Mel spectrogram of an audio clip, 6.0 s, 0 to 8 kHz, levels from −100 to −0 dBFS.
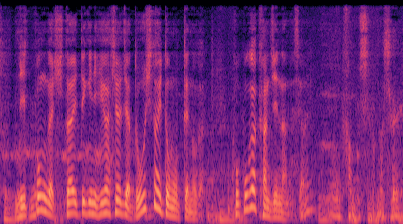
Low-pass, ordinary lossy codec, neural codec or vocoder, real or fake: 7.2 kHz; none; autoencoder, 48 kHz, 32 numbers a frame, DAC-VAE, trained on Japanese speech; fake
